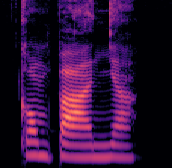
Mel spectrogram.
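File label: "compagna", female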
